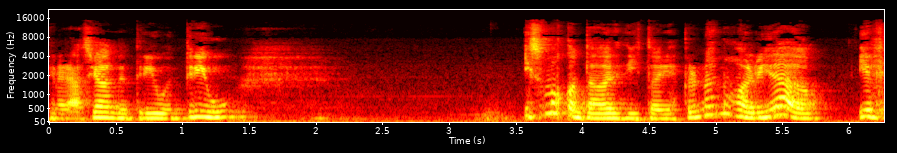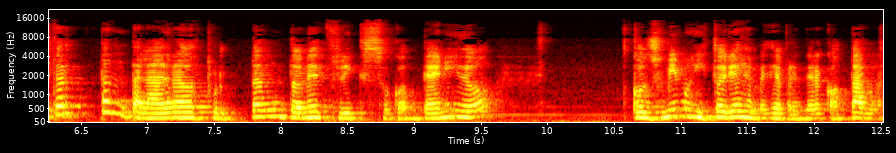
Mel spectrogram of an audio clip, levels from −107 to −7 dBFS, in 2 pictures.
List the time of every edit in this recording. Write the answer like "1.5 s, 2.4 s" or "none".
none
